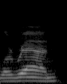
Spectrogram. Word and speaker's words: Leuren: same name we do mine is the French pronunciation Lauren and his is the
